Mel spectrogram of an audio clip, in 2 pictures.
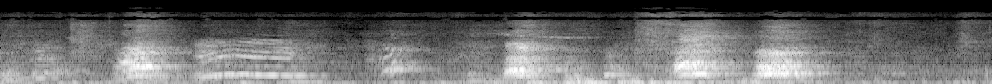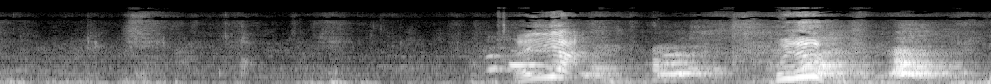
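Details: Three dogs, a Presa Canario, a Rottweiler and a Staffordshire, tussling at a kennel: irregular barks and high yelping whines, a quiet pause in the middle, then a fresh flurry of barking with human voices mixed in.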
